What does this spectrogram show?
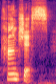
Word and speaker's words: conscious: This S goes silent before the shus, so conscious.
